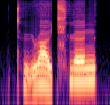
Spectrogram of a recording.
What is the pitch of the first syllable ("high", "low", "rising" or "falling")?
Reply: low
